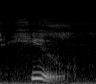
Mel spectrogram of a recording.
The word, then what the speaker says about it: HU: you you just their website will be listed Hugh it's a love song to God all right we've heard of M People chanting M well you can chant Hugh hu all right but we pronounce it like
